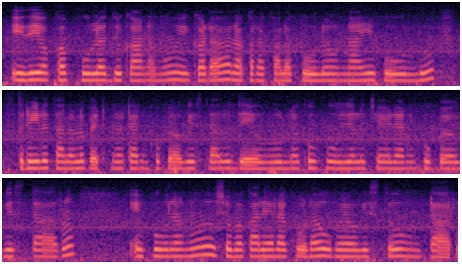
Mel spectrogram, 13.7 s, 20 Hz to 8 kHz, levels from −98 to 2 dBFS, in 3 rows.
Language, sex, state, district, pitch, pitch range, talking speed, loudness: Telugu, female, Telangana, Karimnagar, 235 Hz, 230-240 Hz, 100 wpm, -30 LUFS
